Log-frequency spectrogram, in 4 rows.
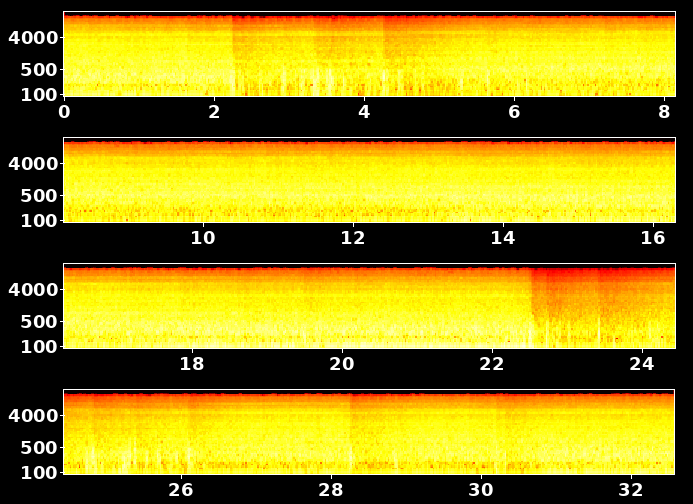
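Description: A 2004 Dodge Dakota's 3.7-liter V6 idling steadily, heard close up under the open hood. The sound dips and wavers twice for a few seconds.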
